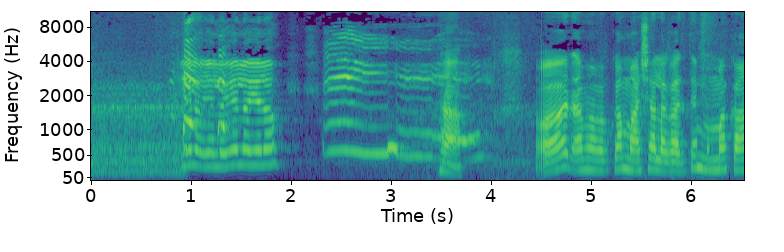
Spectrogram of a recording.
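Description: A toddler babbles and squeals in a high voice.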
